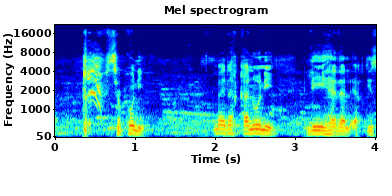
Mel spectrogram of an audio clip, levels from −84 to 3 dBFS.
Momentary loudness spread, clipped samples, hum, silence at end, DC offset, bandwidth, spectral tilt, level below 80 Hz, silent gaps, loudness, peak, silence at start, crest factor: 19 LU; under 0.1%; none; 0 s; under 0.1%; 19 kHz; -4.5 dB/octave; -54 dBFS; none; -22 LUFS; -10 dBFS; 0 s; 14 dB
